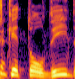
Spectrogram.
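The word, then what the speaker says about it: SCTLD: Skittle D, dat is dus een makkelijke manier om uit te spreken van Stony Coral Tissue Loss Disease.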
